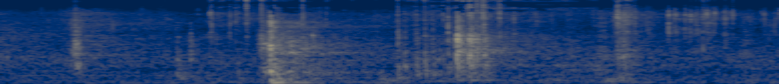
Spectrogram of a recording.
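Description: A car boot latch clicks open.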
